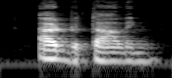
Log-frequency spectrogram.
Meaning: payment
- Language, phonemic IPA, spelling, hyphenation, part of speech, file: Dutch, /œydbətalɪŋ/, uitbetaling, uit‧be‧ta‧ling, noun, Nl-uitbetaling.ogg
